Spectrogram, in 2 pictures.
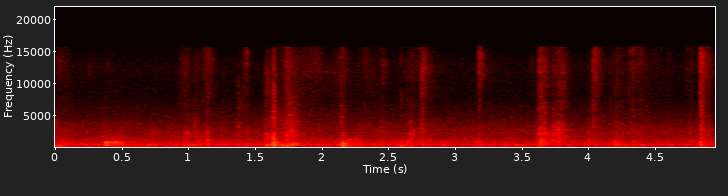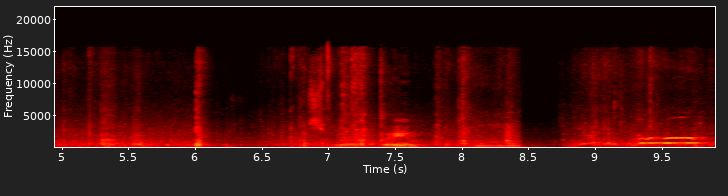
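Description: Cardboard rustles and scrapes as a box is handled and opened.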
